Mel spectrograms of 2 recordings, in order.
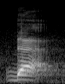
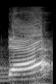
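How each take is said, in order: First: The d is made at the upper teeth. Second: The d is made further back on the gum. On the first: The speaker calls it right. "dengan menempelkan ujung lidah ke pangkal gigi seri atas" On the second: The speaker calls it wrong. "ujung lidah kita tidak bertemu dengan pangkal gigi seri atas, melainkan bertemu dengan gusi"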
